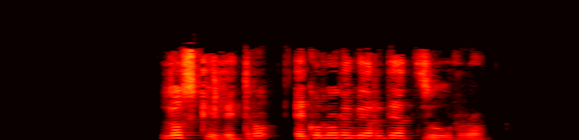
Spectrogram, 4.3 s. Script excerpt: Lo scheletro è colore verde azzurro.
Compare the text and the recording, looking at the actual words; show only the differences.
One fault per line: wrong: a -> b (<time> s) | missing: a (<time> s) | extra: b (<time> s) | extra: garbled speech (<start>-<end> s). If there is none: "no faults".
no faults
